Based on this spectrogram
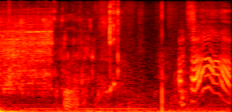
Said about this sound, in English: Alright, so pour a little water in it.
